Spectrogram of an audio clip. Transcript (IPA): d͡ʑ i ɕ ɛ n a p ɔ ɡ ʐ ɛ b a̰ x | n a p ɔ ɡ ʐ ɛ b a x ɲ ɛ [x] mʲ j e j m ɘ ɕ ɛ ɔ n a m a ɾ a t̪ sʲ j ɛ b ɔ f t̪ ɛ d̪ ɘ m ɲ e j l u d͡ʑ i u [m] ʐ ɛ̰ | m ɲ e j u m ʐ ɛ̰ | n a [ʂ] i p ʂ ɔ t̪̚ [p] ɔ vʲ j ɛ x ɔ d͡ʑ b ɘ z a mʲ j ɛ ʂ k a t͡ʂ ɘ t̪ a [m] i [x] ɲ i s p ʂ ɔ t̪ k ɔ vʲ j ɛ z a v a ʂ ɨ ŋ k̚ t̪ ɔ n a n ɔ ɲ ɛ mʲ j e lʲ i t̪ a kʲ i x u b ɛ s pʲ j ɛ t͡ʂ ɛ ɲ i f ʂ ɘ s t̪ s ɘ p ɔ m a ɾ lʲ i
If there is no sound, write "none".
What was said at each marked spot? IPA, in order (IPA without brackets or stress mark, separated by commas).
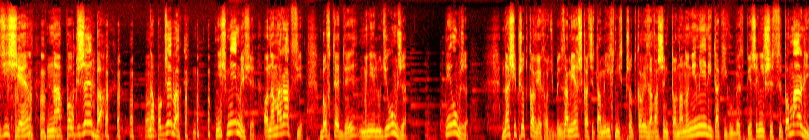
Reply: ɕ, m, ɕ, k, m, x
